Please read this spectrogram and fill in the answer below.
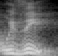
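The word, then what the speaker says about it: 危机: Chinese में crisis word को अगर आप गूगल करें तो उसका एग्जैक्टली प्रोनाउंसिएशन होता है उइजी।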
